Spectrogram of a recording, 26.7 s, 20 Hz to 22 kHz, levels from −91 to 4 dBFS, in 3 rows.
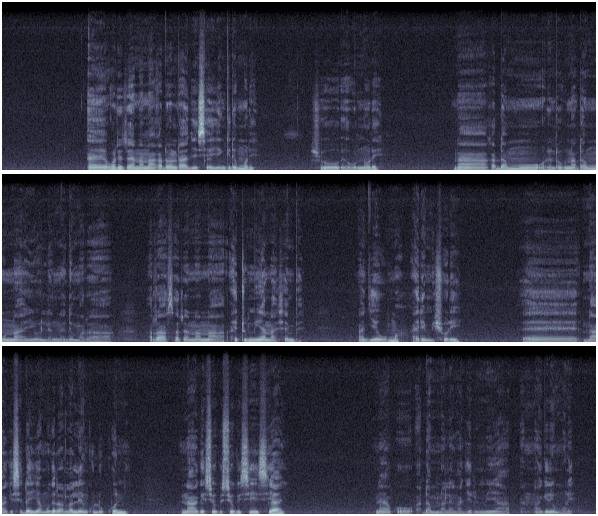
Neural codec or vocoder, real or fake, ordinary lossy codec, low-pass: none; real; none; none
